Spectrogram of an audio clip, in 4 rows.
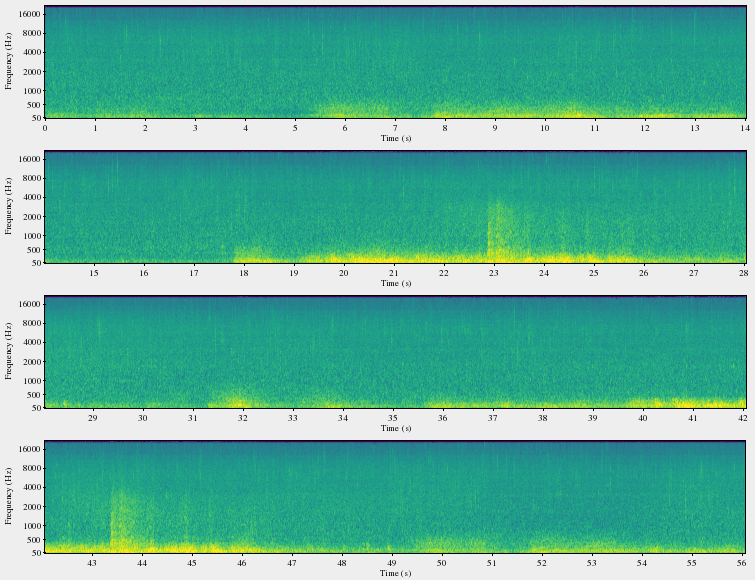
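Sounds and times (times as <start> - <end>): heavy rain: 0.0 - 56.0
thunder rumbling: 5.4 - 14.0, 17.8 - 34.6, 35.6 - 56.0
sharp thunder crack: 17.8 - 30.2, 39.7 - 50.8.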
